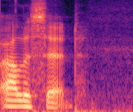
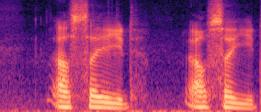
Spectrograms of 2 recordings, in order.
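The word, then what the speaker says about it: El-Sayed: There's Abdul Al-Assad. Al-Said, sorry. That's how you pronounce it.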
